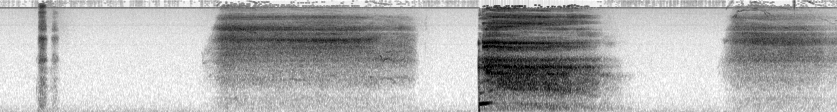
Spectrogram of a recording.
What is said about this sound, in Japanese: 匂いすっごく嗅ぐし。いいよ、好きなだけ嗅いでも。私も君の匂い嗅ぐから。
